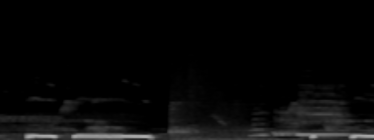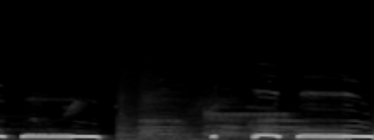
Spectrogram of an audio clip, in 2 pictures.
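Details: Spotted dove giving its 'giọng trơn ròng' coo, played to excite wild-caught doves: repeated low phrases, a brief double note leading into a long hollow coo that bends downward, background bird twitters in the pauses.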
